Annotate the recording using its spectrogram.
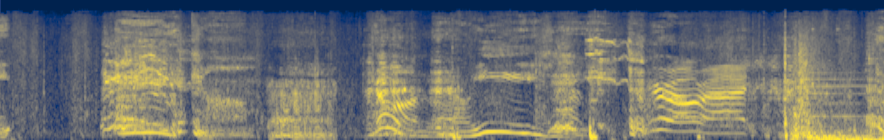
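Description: A man speaks calmly and low.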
